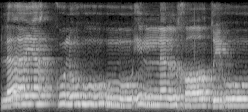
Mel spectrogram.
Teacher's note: یأکلو میں حمزہ ساکن جھٹکے سے ادا ہوگا، کاف لام معروف طریقے سے باریک پڑھیں گے.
